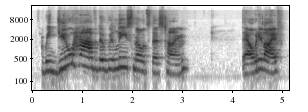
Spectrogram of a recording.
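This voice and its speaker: Talking at a fairly slow pace, a woman with a non-native accent uses a fairly high pitch and lively intonation. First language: not English. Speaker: business productivity youtuber. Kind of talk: live stream tutorial. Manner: casual, chatty.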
